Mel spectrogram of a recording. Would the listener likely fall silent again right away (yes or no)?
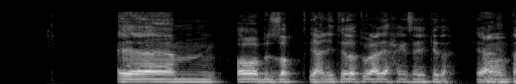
yes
